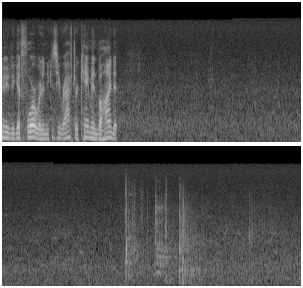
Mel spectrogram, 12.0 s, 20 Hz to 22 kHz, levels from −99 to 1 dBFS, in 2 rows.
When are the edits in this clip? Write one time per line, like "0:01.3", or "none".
0:01.9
